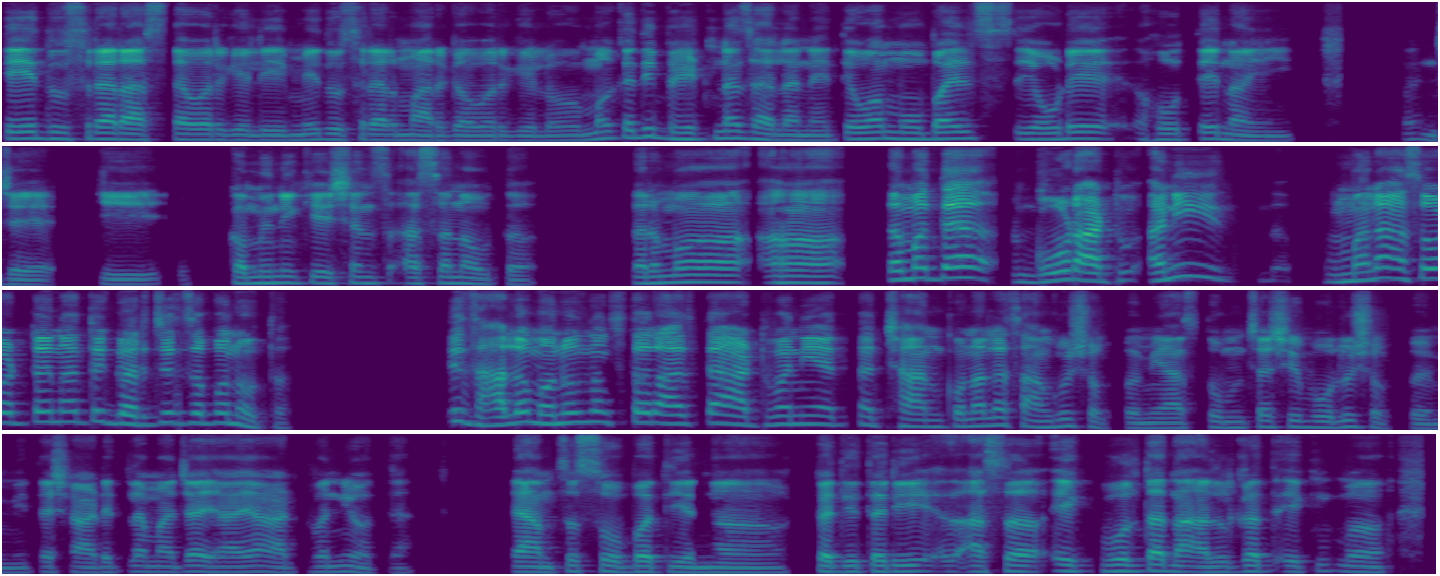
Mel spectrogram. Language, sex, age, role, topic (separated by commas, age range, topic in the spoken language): Marathi, male, 30-34, guest, तुझ्या शालेय आयुष्यातली आवडती आठवण कोणती आहे?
